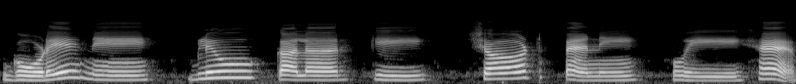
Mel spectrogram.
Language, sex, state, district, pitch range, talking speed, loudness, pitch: Hindi, male, Punjab, Fazilka, 200-255 Hz, 70 wpm, -13 LUFS, 210 Hz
